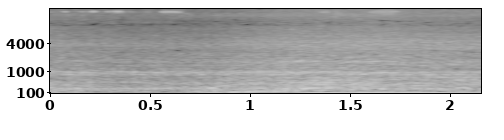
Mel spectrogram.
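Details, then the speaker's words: Toyota Vitz petrol engine after parts replacement, cleaning and wiring repair: idles smoothly, then revs cleanly and holds steady with no shudder or stumble; vibration and jerking fixed. "Okay na tahimik na yung andar so check na check natin yung ano yung engine okay na pa"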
